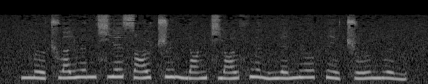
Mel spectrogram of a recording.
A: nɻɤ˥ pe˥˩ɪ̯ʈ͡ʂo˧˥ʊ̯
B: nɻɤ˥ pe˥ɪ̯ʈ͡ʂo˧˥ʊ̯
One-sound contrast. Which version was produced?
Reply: A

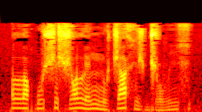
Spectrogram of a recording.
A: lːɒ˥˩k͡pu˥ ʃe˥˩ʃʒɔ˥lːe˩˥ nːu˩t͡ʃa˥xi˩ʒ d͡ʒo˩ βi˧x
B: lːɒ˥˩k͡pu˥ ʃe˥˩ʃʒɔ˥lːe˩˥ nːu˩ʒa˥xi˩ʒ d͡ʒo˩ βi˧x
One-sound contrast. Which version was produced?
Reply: A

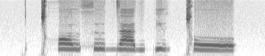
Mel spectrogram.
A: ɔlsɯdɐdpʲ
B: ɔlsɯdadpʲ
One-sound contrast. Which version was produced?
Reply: B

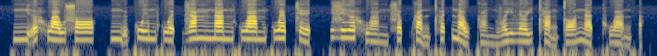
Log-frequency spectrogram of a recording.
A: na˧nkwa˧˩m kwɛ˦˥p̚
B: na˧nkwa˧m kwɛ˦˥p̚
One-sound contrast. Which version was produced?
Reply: B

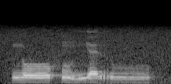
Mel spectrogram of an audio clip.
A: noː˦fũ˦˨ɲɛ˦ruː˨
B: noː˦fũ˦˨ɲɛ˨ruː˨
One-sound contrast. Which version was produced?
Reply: A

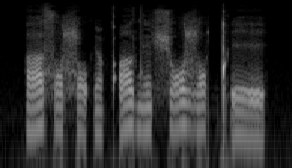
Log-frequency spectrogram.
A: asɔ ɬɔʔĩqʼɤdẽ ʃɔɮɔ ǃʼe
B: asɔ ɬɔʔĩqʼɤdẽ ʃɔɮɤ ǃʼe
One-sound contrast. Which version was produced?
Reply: A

